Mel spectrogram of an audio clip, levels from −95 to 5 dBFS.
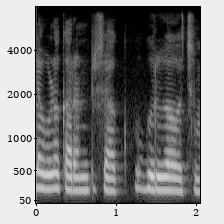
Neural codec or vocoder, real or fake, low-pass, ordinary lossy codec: none; real; 7.2 kHz; none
